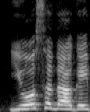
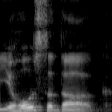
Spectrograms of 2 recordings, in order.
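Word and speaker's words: יהוצדק: இந்த பெயரை நல்லா கவனிங்க தமிழ்ல யோசதாக் அப்படின்னு சொல்லி கொடுக்கப்பட்டிருக்குது இங்கிலீஷ்ல ஜெகோசதாக் கொடுக்கப்பட்டிருக்குது எபிரேய மொழியில யெகோசதாக் யெகோசதாக்ல மொத்தம் ஆறு எழுத்துக்கள்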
